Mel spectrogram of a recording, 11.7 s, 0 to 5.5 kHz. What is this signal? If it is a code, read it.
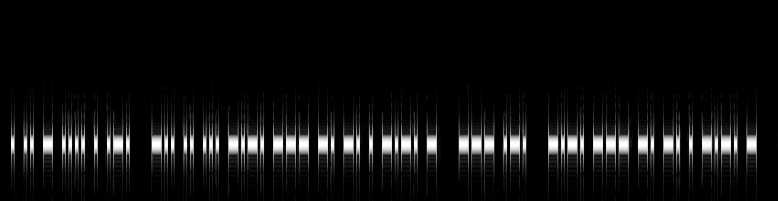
Morse code, heard as a keyed tone, about 25 wpm, 600 Hz. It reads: EITHER DISCONNECT OR CONNECT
